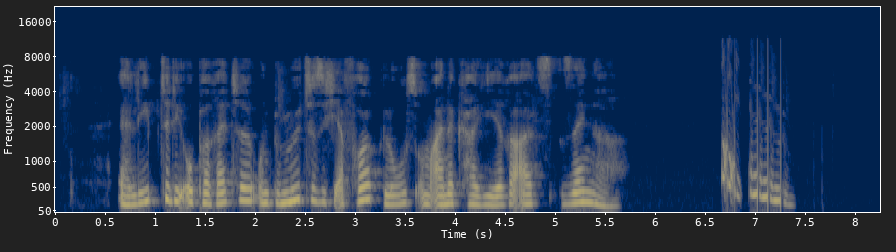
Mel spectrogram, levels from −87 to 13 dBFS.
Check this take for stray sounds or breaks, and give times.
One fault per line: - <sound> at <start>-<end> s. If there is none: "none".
- chirp at 6.7-7.4 s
